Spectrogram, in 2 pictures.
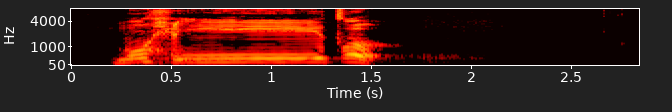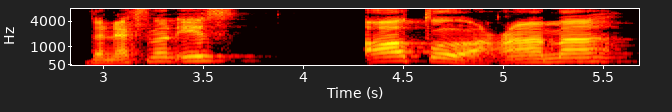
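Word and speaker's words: أطعمهم: The next one is At'ama. At'ama. Here you can see the Ta has sukoon on it. That's why when the Hamza make the connection with the Ta, we perform Qalqalah.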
